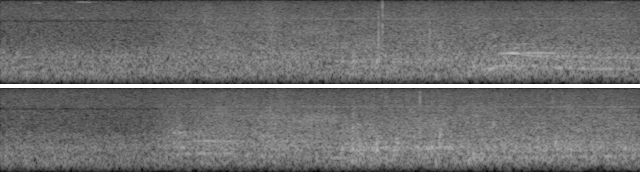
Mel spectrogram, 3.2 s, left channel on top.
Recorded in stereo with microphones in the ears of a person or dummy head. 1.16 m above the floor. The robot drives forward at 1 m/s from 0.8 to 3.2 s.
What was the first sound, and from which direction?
Boiling, 65° right (ahead or behind).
